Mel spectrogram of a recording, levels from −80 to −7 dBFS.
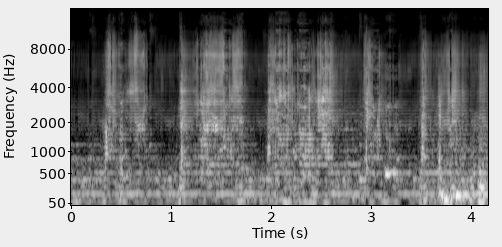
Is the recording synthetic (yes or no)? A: yes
